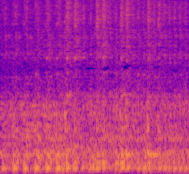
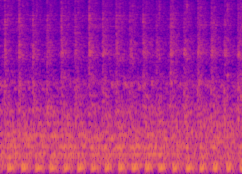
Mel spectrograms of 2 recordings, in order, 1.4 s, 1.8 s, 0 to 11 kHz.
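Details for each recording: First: 1986 Honda TRX70 air-cooled single after a top-end rebuild, head bolts torqued to 9 ft-lb: small revs pick up cleanly and settle back with no stumble or bog and no smoke; normal throttle response. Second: 1986 Honda TRX 70 after top-end rebuild and new fuel lines, choke on: sharp even knock about eleven times a second over small single idle, initially thought to be valves but found to be piston and cylinder, no smoke.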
